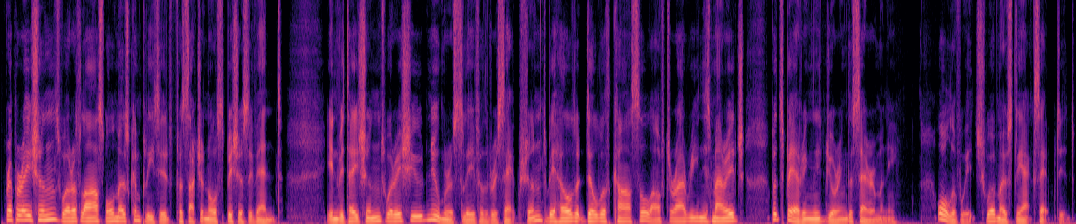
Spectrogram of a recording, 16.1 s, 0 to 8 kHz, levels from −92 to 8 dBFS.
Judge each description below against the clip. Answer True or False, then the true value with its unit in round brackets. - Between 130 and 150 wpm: True (140 wpm)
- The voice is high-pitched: False (120 Hz)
